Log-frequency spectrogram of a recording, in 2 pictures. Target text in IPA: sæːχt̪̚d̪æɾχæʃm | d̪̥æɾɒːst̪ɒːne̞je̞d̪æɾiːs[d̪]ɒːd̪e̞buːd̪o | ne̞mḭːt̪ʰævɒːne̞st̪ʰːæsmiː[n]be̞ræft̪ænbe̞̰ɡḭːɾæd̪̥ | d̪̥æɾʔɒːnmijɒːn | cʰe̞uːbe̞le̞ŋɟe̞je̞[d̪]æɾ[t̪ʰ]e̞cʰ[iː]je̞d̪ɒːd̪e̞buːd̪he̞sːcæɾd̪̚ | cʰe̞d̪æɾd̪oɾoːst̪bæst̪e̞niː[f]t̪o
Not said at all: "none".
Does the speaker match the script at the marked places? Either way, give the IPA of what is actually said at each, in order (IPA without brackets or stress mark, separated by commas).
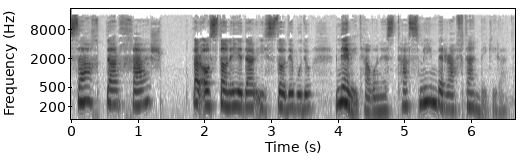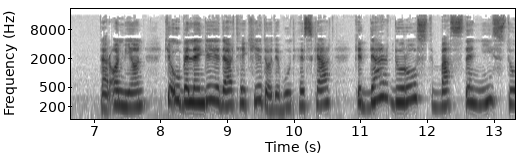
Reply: t̪, m, d̪, t̪ʰ, i, s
